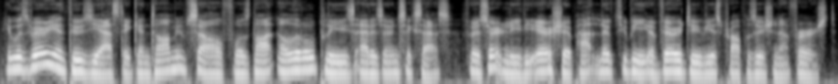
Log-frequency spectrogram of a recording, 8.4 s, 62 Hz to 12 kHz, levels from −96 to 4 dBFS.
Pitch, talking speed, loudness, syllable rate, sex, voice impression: 130 Hz, 215 wpm, -16 LUFS, 5.7 syllables/s, male, very masculine, slightly old, thick, tensed, very powerful, bright, slightly soft, slightly muffled, fluent, slightly raspy, cool, intellectual, refreshing, sincere, slightly calm, mature, friendly, reassuring, unique, slightly elegant, wild, slightly sweet, lively, kind, slightly modest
